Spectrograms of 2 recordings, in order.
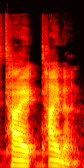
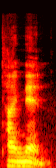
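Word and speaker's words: Tynion: Tai Nun. Tai Nun. Not Nun. Tai Nin. Tai Nin.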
